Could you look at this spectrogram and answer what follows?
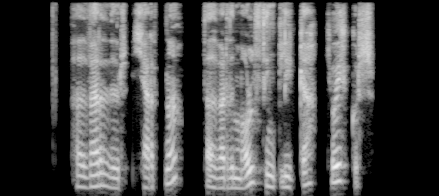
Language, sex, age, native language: Icelandic, female, 40-49, Icelandic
